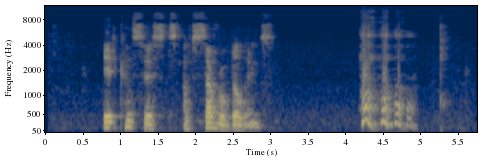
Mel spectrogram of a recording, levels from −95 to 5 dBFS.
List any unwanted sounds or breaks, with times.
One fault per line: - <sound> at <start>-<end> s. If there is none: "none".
- laugh at 4.2-5.0 s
